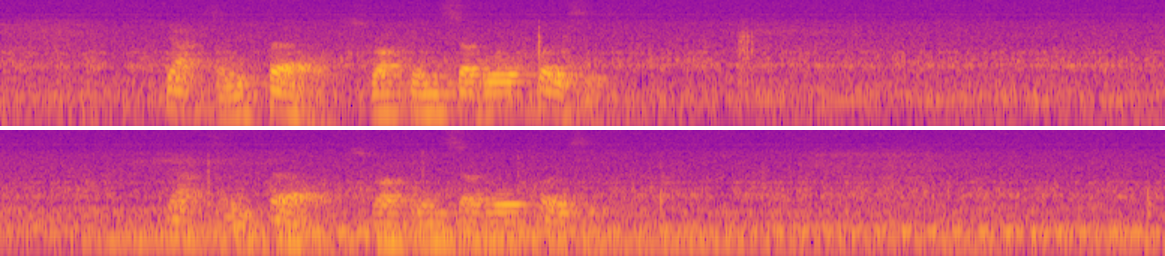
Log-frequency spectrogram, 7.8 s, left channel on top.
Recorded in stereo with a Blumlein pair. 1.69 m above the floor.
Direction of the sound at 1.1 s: 25° left.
